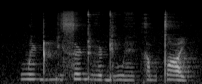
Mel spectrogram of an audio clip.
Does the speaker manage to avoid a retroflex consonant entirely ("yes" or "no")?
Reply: no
